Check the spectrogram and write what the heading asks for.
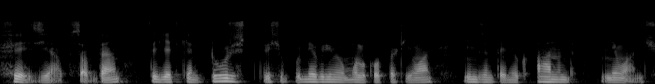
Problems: constant background noise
